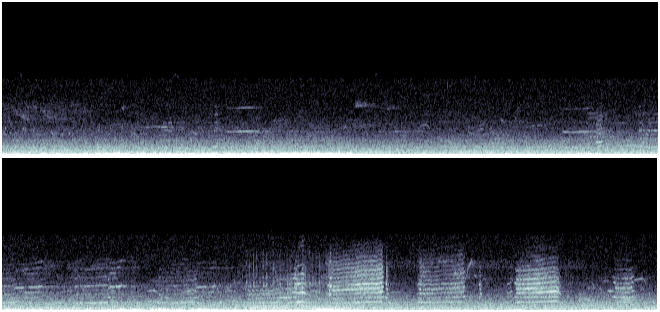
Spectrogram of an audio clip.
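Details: Eagle at a nest on Hornby Island, with a mate bringing in a fish and eaglets being fed. Steady low hum at first, then a run of sharp, harmonic, chattering screech notes that grows more intense toward the end.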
